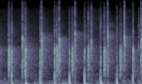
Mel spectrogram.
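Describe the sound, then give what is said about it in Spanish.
Brief applause from a few people on a program, called for by one of its three hosts: quick, uneven claps overlapping in a loose rhythm, sharp and fairly loud, with no voices over them. “Aplaudan.”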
